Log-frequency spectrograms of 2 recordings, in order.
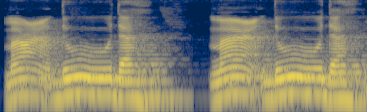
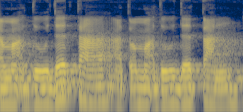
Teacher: huruf ta yang bentuknya bulat seperti ini maka kita membacanya sebagai huruf ha ketika kita berhenti ma'dudah ma'dudah jadi jangan dibaca ma'dud Ta atau ma'dudatan nah tidak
